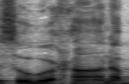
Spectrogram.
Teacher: سبحان، با کو کیا کرنا ہے؟ قلقلہ کرنا ہے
